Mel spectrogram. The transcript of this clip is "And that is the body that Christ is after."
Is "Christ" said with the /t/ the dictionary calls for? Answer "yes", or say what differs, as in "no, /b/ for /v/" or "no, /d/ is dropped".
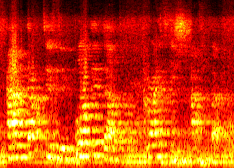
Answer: no, /t/ is dropped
